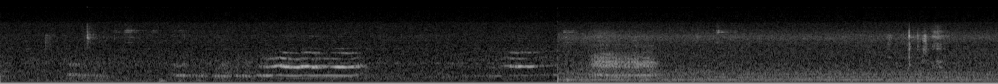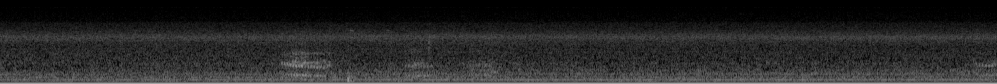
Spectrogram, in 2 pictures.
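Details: Bebe, a pet cat filmed while playing, gives a few short harmonic meows in the opening seconds, then falls quiet as a steady low electrical hum continues with occasional soft knocks.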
